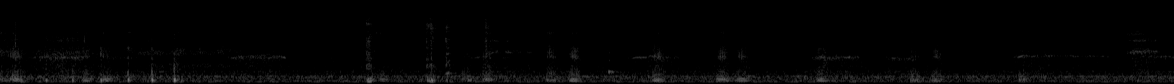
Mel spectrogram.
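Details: Artie, falling asleep while being burped, gives soft, irregular snoring with whistling breath sounds and small clicks over quiet room noise; snoring.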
